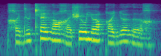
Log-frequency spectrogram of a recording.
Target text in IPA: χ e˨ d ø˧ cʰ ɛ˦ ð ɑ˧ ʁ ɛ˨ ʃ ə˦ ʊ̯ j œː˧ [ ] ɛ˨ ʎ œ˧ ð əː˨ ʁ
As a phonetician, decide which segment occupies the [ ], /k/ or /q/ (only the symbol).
q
